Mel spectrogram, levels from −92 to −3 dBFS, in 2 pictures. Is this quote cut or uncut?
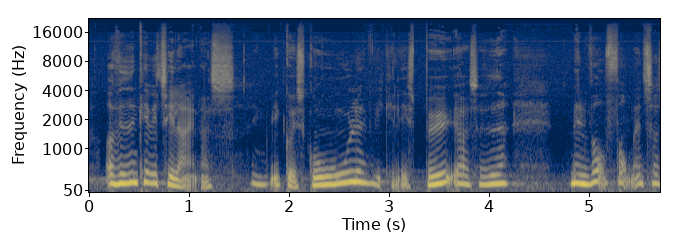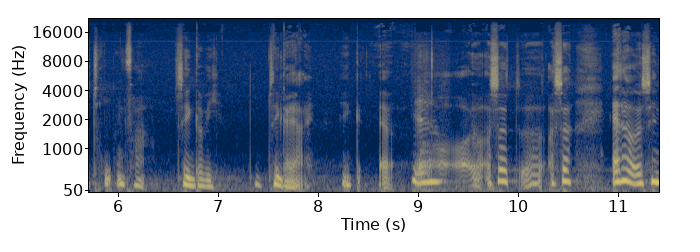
uncut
